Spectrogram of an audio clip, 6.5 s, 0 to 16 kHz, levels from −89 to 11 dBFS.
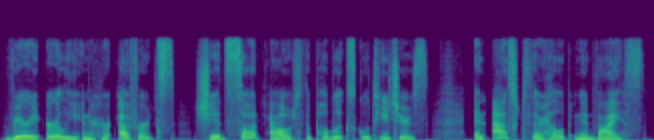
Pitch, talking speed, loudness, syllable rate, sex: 220 Hz, 175 wpm, -18 LUFS, 4.9 syllables/s, female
